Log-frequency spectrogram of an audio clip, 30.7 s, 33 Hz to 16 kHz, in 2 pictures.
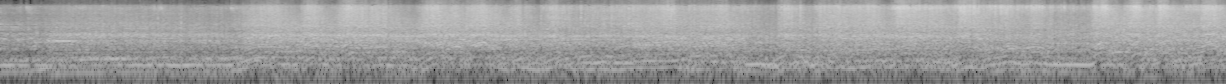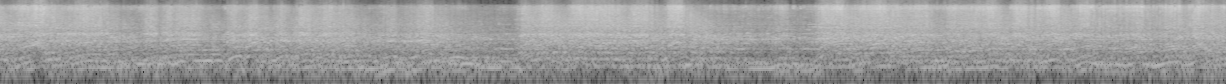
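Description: Monster truck's supercharged V8 engine, loud and revving hard again and again, the pitch climbing and dropping back as the driver works the throttle.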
